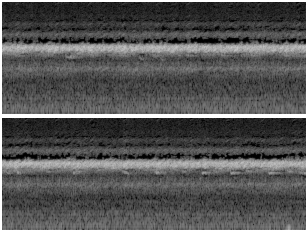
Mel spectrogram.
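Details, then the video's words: Mostly spring peepers, joined by other tree frogs, call from a farm pond early in the year: a steady, piercing chorus of countless high peeps running without a break. "Relaxing Tree Frog Sounds - Spring Peepers"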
